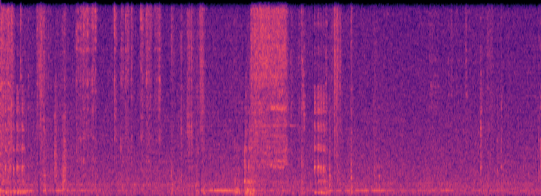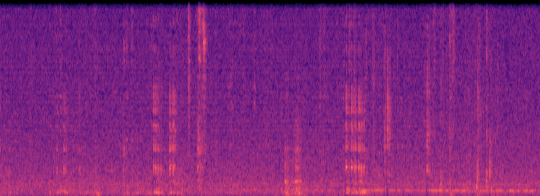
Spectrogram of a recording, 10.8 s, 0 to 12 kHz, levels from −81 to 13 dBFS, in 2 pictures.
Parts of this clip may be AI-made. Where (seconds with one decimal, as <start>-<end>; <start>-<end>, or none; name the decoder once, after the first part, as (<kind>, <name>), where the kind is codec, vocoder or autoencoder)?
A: 1.9-2.9 (vocoder, Vocos); 5.2-9.8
